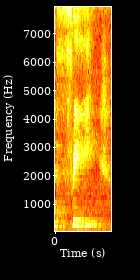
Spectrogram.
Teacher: These are voiceless because there is no vibration in your vocal cords while these are being pronounced. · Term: voiceless sounds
